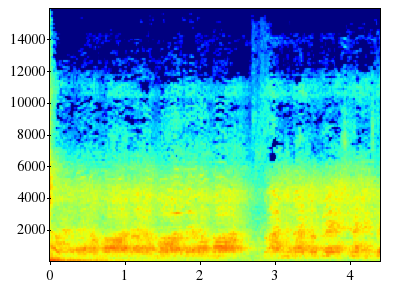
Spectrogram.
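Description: Concert crowd cheering and yelling just as the band's song stops. Many voices overlap, with a brief lull about three seconds in.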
